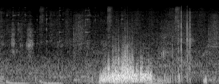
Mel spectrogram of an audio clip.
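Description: A Jack Russell terrier gives one short, rough bark about a second in.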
